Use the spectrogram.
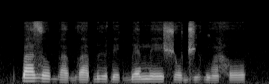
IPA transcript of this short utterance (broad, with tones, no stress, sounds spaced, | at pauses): k͡p a˦ z o˧ b a˨ ɡʷ a˧ ɓ ɨ˦˨ ɗ e˨ ɡ͡b ɛ˦ m eː˦ ʃ o˧ d͡ʒ i˦ ɡʷ ã˧ h o˦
